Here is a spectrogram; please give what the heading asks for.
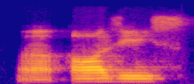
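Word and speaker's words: Ozys: working with very recently aussies is spelled o z y s there they started they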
